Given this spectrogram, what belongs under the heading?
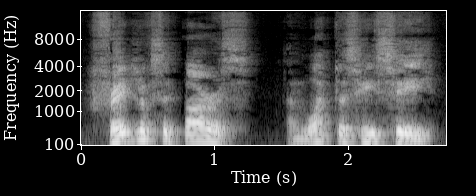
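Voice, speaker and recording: A man reading a children's picture book aloud at a library storytime, with dramatic, expressive delivery. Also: on the high side, unhurried.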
